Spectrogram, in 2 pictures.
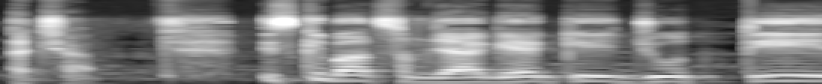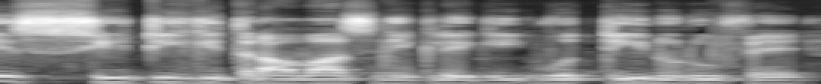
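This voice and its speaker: A man's voice: on the high side, fairly even intonation. Patient man teaching letter sounds. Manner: patient, repeats letter sounds slowly for practice; encouraging, praises the learner. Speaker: Quran reading teacher. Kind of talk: recorded online lesson.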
